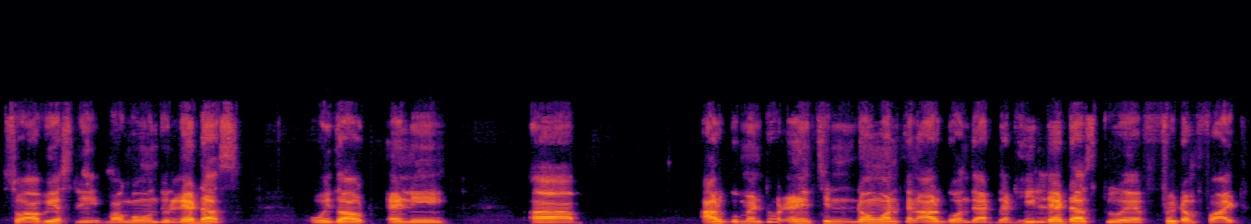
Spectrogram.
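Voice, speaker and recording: A man in his seventies with a Bangladeshi accent and Bengali as his first language, giving a political speech with personal recollections in a halting, emphatic way. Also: a little high, little pitch movement, a bit bright, no room sound, low-quality recording. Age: 70s. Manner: halting, emphatic, with drawn-out words. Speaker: panel speaker at a forum.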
